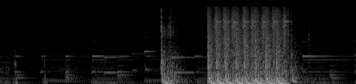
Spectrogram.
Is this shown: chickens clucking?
no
